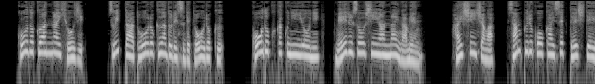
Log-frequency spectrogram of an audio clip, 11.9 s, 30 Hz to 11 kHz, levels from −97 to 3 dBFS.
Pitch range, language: 180-260 Hz, Japanese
